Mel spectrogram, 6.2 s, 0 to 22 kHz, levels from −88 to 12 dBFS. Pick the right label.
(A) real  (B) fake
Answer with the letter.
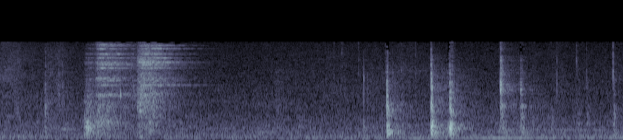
A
